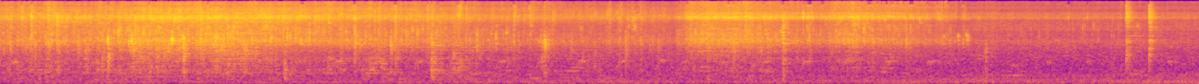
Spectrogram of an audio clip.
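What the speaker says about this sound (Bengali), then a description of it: "আঁশ ছাড়া মাছ ভাজার সময় কিন্তু ফোটে, যেমন বোয়াল মাছ, গুলশা মাছ, পাবদা মাছ" Pabda fish frying in hot oil, a broad steady sizzle with scattered small pops and crackles, fairly close and moderately loud, easing off toward the end with a few sharp spits.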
